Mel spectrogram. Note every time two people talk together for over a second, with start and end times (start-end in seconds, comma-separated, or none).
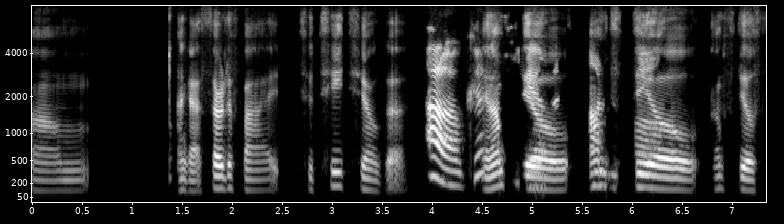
4.5-6.2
